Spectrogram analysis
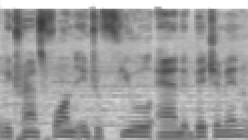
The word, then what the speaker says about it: bitumen: It'll be transformed into fuel and bitumen, which, yes, that is how you pronounce it. I know, B-I-T. You would expect it to be bitumen. No, it is bitumen.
